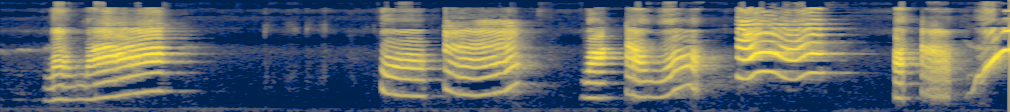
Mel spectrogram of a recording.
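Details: Pet parrot talking indoors, imitating words such as "mummy papa" or "radhe radhe": high, harmonic speech-like phrases in short bursts separated by pauses, with rising and falling inflections.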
